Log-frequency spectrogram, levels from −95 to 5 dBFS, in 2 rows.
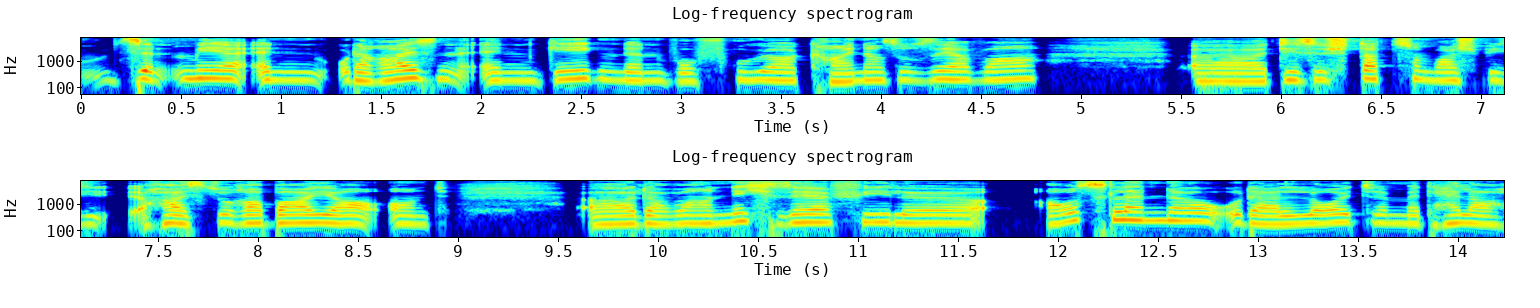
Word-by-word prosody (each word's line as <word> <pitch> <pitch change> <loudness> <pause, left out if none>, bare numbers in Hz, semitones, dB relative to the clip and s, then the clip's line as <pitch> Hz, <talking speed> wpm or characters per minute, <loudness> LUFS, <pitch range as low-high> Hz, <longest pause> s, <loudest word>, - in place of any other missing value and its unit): sind 200 +3 +6
mehr 225 0 +1
in 200 -2 -4
oder 190 0 -2
reisen 220 +3 +2
in 190 -1 -8
Gegenden, 200 -3 -3
wo 180 0 -8
früher 200 +1 -4
keiner 180 +3 -2
so 205 +1 0
sehr 210 +1 -2
war. 215 +3 -5 0.7
Äh, 180 0 -3
diese 205 0 +6
Stadt 225 +2 +6
zum 225 -4 +3
Beispiel 195 -2 0
heißt 195 -2 +2
Surabaya 200 -1 0
und, 185 -2 -7 0.7
äh, 180 +1 -1
da 185 -1 -3
waren 195 0 -5
nicht 230 +2 +4
sehr 210 +3 +1
viele 200 -2 -3 0.3
Ausländer 245 +3 +3
oder 190 -3 -3
Leute 200 +3 -3
mit 190 -1 -9
heller 190 -3 -3
200 Hz, 135 wpm, -24 LUFS, 190-215 Hz, 0.7 s, sind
